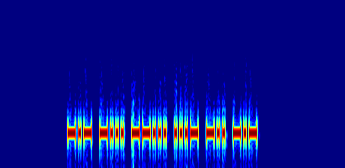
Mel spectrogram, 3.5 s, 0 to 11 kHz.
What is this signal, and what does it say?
Morse code, heard as a keyed tone, about 57 wpm, 700 Hz. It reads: KB7VDK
